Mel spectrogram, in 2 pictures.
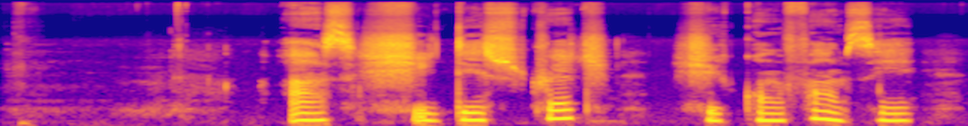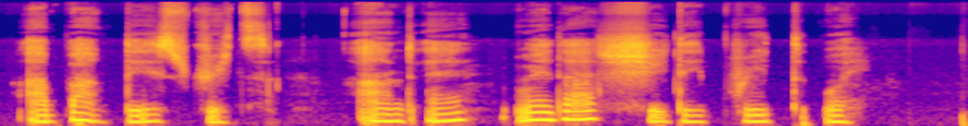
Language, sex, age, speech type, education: Nigerian Pidgin, female, 30-45, spontaneous, tertiary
